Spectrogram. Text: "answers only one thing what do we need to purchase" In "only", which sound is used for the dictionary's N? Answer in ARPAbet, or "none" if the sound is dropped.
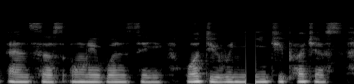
N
